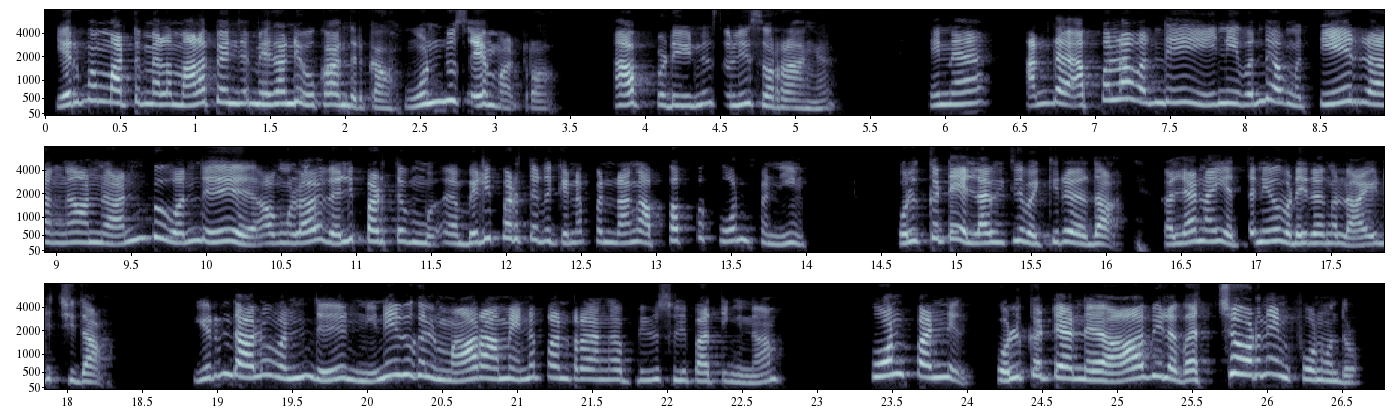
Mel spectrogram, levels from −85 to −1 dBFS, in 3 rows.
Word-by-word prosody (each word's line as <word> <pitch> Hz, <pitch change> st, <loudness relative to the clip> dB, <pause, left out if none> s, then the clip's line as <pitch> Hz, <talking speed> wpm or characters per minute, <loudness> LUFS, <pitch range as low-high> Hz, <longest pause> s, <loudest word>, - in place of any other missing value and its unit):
எருமை 370 Hz, +7 st, +1 dB
மாட்டு 365 Hz, +1 st, +5 dB
மேல 315 Hz, -, +3 dB
மழை 295 Hz, +5 st, +6 dB
பெஞ்ச 350 Hz, -2 st, +2 dB
மாதிரிதான்டி 340 Hz, +3 st, +2 dB
உக்காந்து 300 Hz, -2 st, 0 dB
இருக்கான். 220 Hz, -4 st, -6 dB, 0.2 s
ஒன்னும் 395 Hz, +4 st, +1 dB
செய்ய 280 Hz, +1 st, +7 dB
மாட்றான்" 205 Hz, -1 st, -11 dB, 0.5 s
அப்படின்னு 285 Hz, +1 st, -3 dB
சொல்லிச் 310 Hz, +2 st, -3 dB
சொல்றாங்க. 220 Hz, -6 st, -3 dB, 0.8 s
என்ன? 315 Hz, +1 st, 0 dB, 0.5 s
அந்த 345 Hz, +2 st, 0 dB
அப்பல்லாம் 445 Hz, +9 st, +1 dB
வந்து 370 Hz, +1 st, -2 dB, 0.3 s
இனி 350 Hz, +1 st, 0 dB
வந்து 410 Hz, +7 st, -3 dB
அவுங்க 310 Hz, -6 st, -7 dB
தேட்றாங்க. 325 Hz, -6 st, +3 dB
அந்த 285 Hz, -2 st, -4 dB
அன்பு 410 Hz, -, -3 dB
வந்து 310 Hz, +1 st, -2 dB, 0.4 s
அவுங்களால 275 Hz, +4 st, -1 dB
வெளிப்படுத்த 320 Hz, 0 st, 0 dB, 0.3 s
அ -, -, -2 dB
வெளிப்படுத்துறதுக்கு 370 Hz, -4 st, -2 dB
என்ன 290 Hz, +2 st, -6 dB
பண்றாங்க, 285 Hz, 0 st, -1 dB
அப்பப்ப 340 Hz, +7 st, -6 dB
ஃபோன் 335 Hz, +3 st, -5 dB
பண்ணி 255 Hz, 0 st, -6 dB, 0.7 s
கொழுக்கட்டை 330 Hz, +8 st, -1 dB
எல்லா 270 Hz, -1 st, +4 dB
வீட்லயும் 290 Hz, 0 st, -2 dB
வைக்கிறதுதான். 250 Hz, -3 st, -1 dB, 0.3 s
கல்யாணம் 305 Hz, +6 st, +1 dB
ஆயி 280 Hz, -5 st, 0 dB
எத்தனையோ 295 Hz, +8 st, -2 dB
வருடங்கள் 260 Hz, -3 st, 0 dB
ஆயிடுச்சு. 265 Hz, +4 st, -4 dB, 0.9 s
இருந்தாலும் 380 Hz, 0 st, +2 dB
வந்து 325 Hz, -4 st, 0 dB, 0.3 s
நினைவுகள் 385 Hz, -, 0 dB
மாறாம 310 Hz, +2 st, +4 dB
என்ன 330 Hz, -, -3 dB
பண்றாங்க 295 Hz, -3 st, -1 dB
அப்படின்னு 260 Hz, +4 st, -8 dB
சொல்லிப் 255 Hz, -2 st, -6 dB
பார்த்தீங்கன்னா, 220 Hz, -5 st, -5 dB, 0.7 s
ஃபோன் 405 Hz, +4 st, +3 dB
பண்ணு, 345 Hz, -3 st, +4 dB, 0.3 s
கொழுக்கட்டை 335 Hz, +4 st, +2 dB
அந்த 280 Hz, -3 st, +1 dB, 0.3 s
ஆவியில 340 Hz, 0 st, +3 dB
வச்ச 270 Hz, +5 st, -2 dB
உடனே 420 Hz, +1 st, +2 dB
எனக்குப் 340 Hz, -3 st, -4 dB
ஃபோன் 275 Hz, -2 st, -2 dB
வந்துரும். 200 Hz, -5 st, -7 dB
310 Hz, 140 wpm, -24 LUFS, 270-350 Hz, 0.9 s, செய்ய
